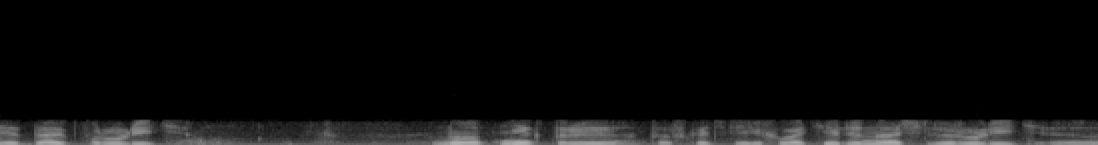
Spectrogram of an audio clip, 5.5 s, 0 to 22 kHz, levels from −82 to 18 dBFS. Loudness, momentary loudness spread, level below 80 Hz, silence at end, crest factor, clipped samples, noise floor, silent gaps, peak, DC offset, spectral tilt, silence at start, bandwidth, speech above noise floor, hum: -26 LUFS; 21 LU; -52 dBFS; 0 s; 16 dB; under 0.1%; -46 dBFS; none; -10 dBFS; under 0.1%; -4.5 dB/octave; 0 s; 4 kHz; 20 dB; none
